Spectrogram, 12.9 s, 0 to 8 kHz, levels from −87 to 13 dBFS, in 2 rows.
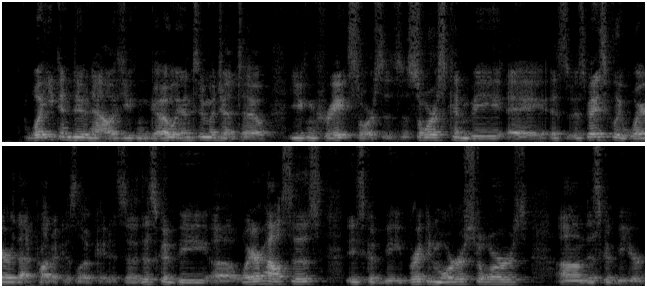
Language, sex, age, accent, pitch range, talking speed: English, male, 20-39, American, 115-145 Hz, 205 wpm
